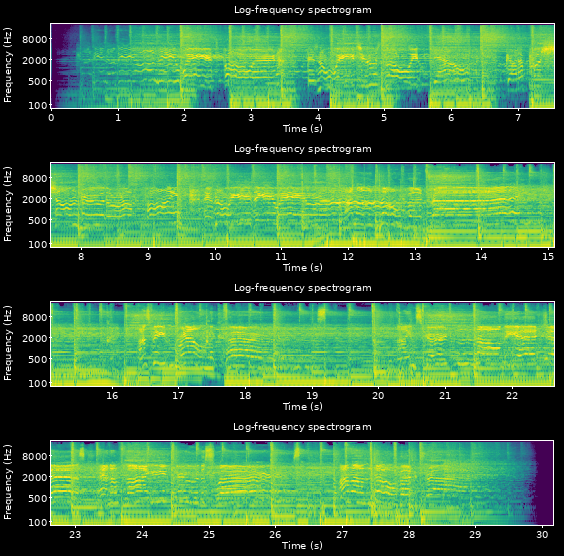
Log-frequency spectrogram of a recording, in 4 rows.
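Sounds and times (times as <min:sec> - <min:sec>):
overdrive distortion: 0:00.3 - 0:29.9.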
